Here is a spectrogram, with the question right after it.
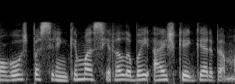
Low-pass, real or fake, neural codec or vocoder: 7.2 kHz; fake; codec, 16 kHz, 1 kbps, X-Codec, HuBERT features, trained on LibriSpeech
